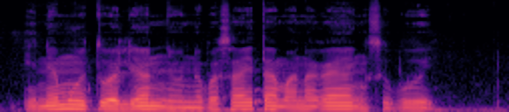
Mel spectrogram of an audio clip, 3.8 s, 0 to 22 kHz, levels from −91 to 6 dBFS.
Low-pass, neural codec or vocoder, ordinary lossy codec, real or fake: none; none; none; real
